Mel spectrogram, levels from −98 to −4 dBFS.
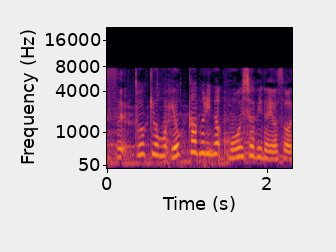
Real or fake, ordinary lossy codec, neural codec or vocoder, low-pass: fake; none; codec, 16 kHz, 4 kbps, FreqCodec, smaller model; none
